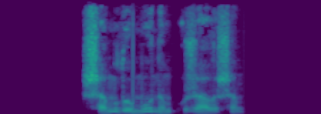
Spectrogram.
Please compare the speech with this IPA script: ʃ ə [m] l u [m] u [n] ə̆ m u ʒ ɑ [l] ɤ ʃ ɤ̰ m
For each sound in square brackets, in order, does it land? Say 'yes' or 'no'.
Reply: yes, yes, yes, yes

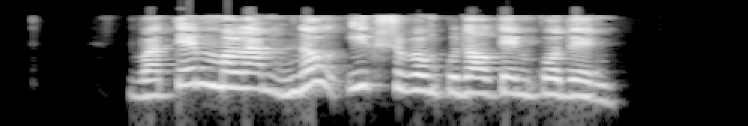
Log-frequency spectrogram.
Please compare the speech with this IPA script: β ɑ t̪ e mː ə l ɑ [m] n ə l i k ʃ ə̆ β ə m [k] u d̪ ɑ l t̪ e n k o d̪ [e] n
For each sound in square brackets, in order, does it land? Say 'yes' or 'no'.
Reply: yes, yes, yes

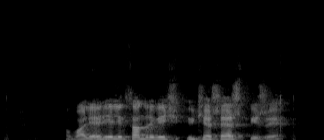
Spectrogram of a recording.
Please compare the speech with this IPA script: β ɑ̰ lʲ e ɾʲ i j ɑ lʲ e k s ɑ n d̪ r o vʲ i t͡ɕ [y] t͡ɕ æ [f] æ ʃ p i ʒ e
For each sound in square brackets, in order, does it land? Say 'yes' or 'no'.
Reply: yes, no

